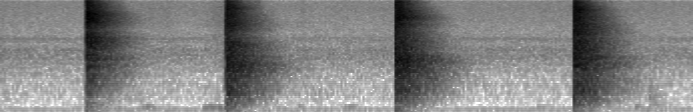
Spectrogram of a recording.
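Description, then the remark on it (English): Four sharp, loud hand claps land about a second apart, each with a brief ringing tail, alone against a quiet background hum with no talking. “My initial rating, it sounded like four slaps and a bunch of snaps, but in the form of raindrops.”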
